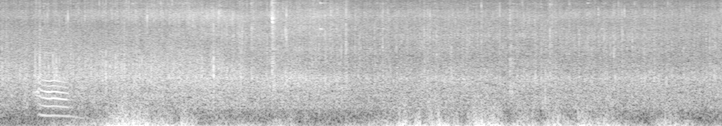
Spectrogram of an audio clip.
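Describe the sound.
Thunder rolls during a storm with rain and wind, a long, low rumble that swells and fades over several seconds amid gusty wind buffeting, with a brief voice near the start.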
